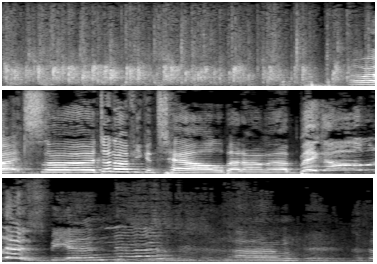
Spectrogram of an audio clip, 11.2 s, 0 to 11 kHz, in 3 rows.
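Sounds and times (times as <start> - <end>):
small live audience applauding at a storytelling event: 0.0 - 3.7
speech: 3.5 - 7.2.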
